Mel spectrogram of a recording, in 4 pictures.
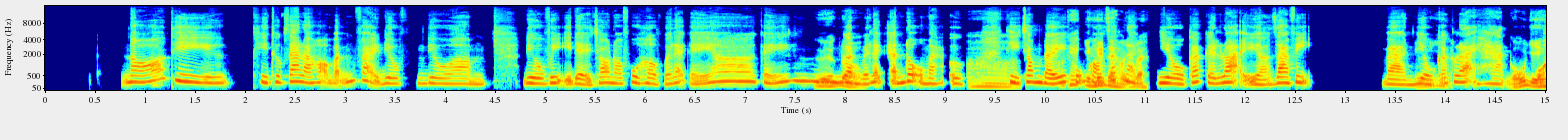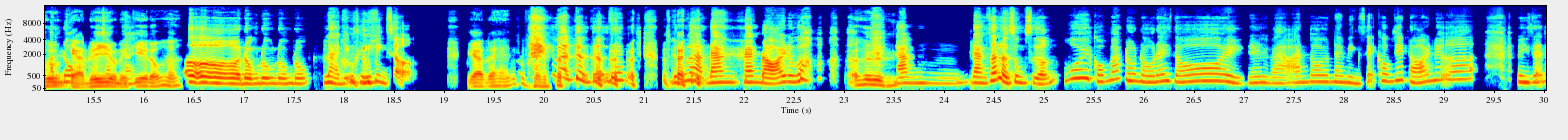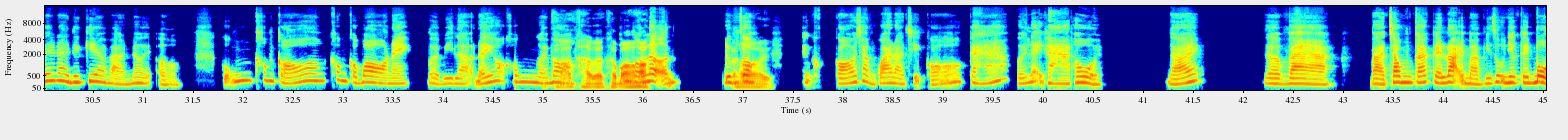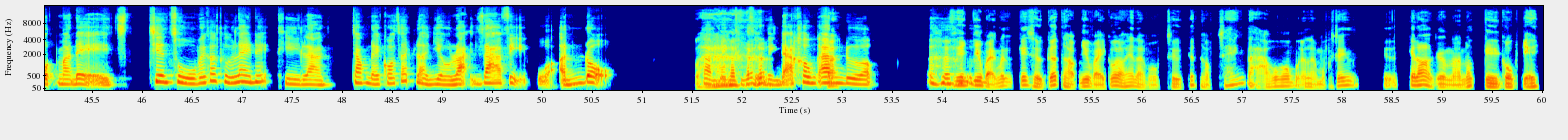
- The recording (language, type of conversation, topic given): Vietnamese, podcast, Bạn nghĩ gì về các món ăn lai giữa các nền văn hóa?
- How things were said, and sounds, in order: tapping; unintelligible speech; laugh; laughing while speaking: "mà. Đấy"; laughing while speaking: "Bạn"; laugh; other background noise; laughing while speaking: "đúng không?"; chuckle; chuckle; unintelligible speech; laughing while speaking: "Lạ"; chuckle; unintelligible speech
